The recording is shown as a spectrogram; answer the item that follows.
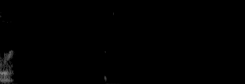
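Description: Near silence with one faint click about a second in, from a computer keyboard or mouse as the code file is saved.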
